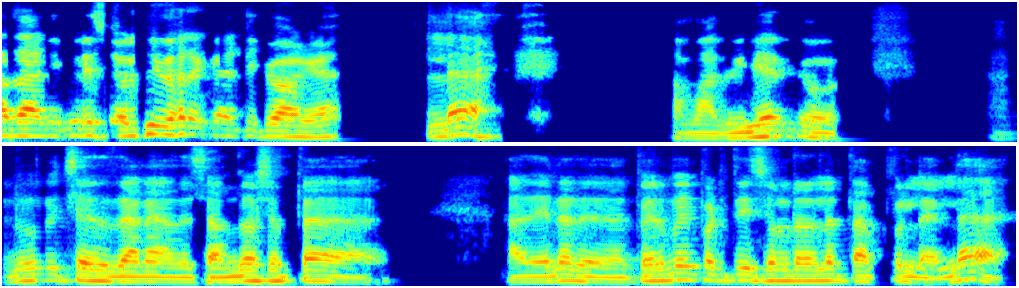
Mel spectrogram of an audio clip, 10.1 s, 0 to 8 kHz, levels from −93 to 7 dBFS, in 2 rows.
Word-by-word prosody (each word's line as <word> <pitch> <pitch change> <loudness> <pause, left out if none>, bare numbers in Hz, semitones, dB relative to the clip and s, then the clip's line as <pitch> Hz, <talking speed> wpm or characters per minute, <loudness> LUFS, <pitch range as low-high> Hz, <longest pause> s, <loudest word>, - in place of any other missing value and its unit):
அதான் 140 0 +5
இனிமே 145 +1 -3
சொல்லி 140 +7 +2
வேற 175 0 +4
காட்டிக்குவாங்க. 130 -4 +1 0.6
இல்ல. - - +3 1.1
ஆமா 100 0 -7
அது 100 - -5 0.2
இருக்கும். 125 -7 -2 0.9
அனுபவிச்சதுதானே 115 0 +1
அந்தச் 100 0 -2
சந்தோஷத்த 120 +3 +1 1.1
அது 105 - -3
என்னது? 115 -2 0 0.3
பெருமைப்படுத்திச் 130 0 -1
சொல்றதுல 120 +1 +1
தப்பு 110 +1 -4
இல்லை 95 - -1
இல்ல. - - +2
120 Hz, 110 wpm, -21 LUFS, 110-135 Hz, 1.1 s, அதான்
